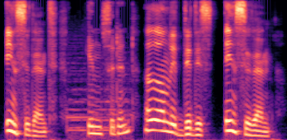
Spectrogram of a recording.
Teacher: la forma fuerte está en la primera sílaba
